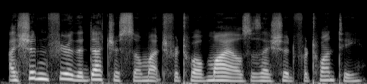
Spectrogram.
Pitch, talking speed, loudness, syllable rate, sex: 185 Hz, 245 wpm, -17 LUFS, 5.4 syllables/s, female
